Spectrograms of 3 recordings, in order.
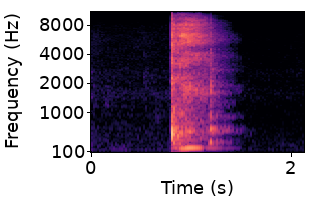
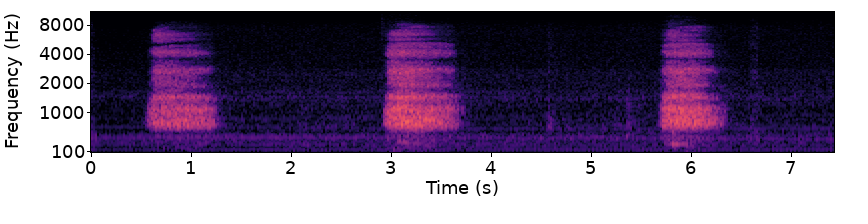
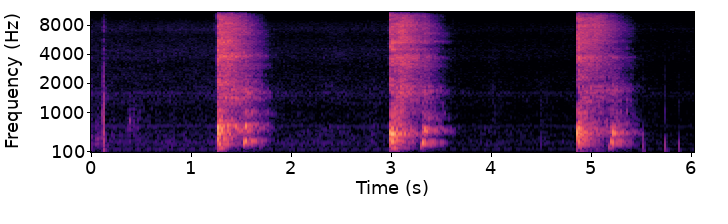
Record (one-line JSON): {"cough_length": "2.1 s", "cough_amplitude": 29204, "cough_signal_mean_std_ratio": 0.31, "exhalation_length": "7.4 s", "exhalation_amplitude": 5281, "exhalation_signal_mean_std_ratio": 0.43, "three_cough_length": "6.0 s", "three_cough_amplitude": 27014, "three_cough_signal_mean_std_ratio": 0.3, "survey_phase": "beta (2021-08-13 to 2022-03-07)", "age": "45-64", "gender": "Female", "wearing_mask": "No", "symptom_none": true, "smoker_status": "Ex-smoker", "respiratory_condition_asthma": false, "respiratory_condition_other": false, "recruitment_source": "REACT", "submission_delay": "2 days", "covid_test_result": "Negative", "covid_test_method": "RT-qPCR"}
